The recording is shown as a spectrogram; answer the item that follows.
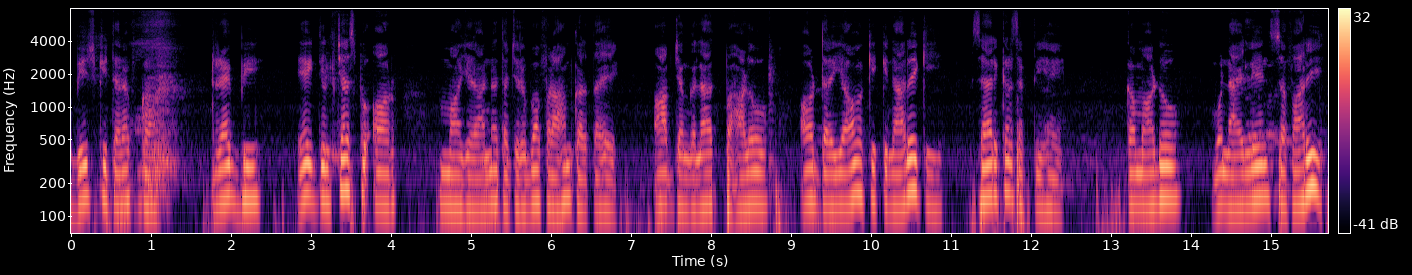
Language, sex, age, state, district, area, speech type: Urdu, male, 60+, Maharashtra, Nashik, urban, spontaneous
